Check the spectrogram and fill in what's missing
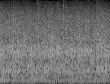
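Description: Sustained applause from an audience at a First Ladies and Gentlemen summit event, dense and even hand-clapping filling the room, steady and fairly loud with no voices.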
